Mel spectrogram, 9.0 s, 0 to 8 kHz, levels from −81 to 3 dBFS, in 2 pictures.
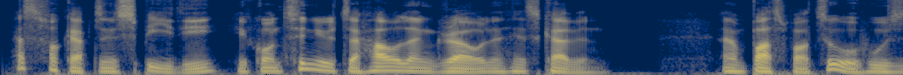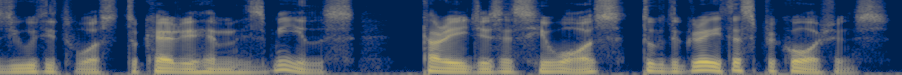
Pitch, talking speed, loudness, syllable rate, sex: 95 Hz, 215 wpm, -23 LUFS, 6.0 syllables/s, male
